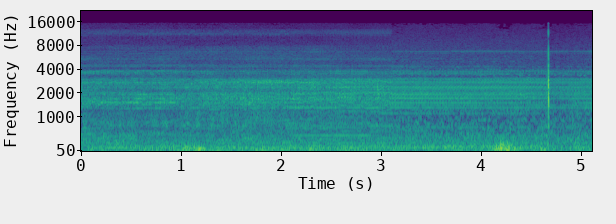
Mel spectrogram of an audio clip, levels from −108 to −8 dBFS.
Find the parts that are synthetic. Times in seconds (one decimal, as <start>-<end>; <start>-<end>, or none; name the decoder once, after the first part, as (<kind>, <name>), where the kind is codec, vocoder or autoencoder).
0.0-3.1 (codec, SNAC)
